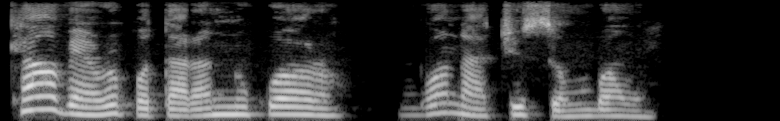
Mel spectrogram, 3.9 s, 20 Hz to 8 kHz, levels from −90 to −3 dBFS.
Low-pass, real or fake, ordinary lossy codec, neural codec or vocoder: none; real; none; none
